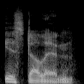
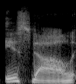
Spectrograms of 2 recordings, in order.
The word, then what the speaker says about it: Isdal: In any event, Isdal is the ice dale or the ice dell, and the Isdalen woman in Norwegian is thus the ice valley woman.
